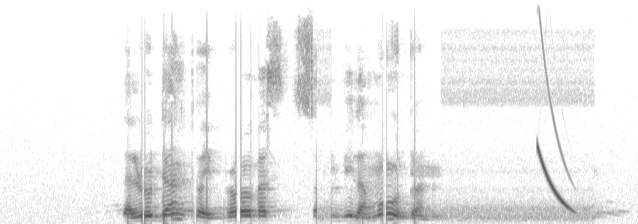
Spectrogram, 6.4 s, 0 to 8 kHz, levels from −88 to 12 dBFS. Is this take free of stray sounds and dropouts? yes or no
no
